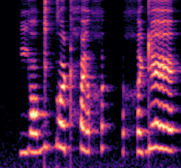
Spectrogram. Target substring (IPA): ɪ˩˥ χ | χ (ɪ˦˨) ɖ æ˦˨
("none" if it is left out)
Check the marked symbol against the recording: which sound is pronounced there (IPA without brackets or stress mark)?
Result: ɪ˩˥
